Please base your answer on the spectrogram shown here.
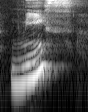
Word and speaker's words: Nice: now my partner says they're supposed to be pronounced nice as in like a like France I believe um but when I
